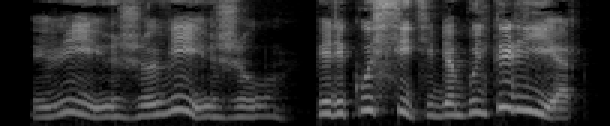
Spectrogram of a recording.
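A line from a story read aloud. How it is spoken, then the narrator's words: Grumbling. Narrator (Russian): Продолжил ворчать Бакс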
